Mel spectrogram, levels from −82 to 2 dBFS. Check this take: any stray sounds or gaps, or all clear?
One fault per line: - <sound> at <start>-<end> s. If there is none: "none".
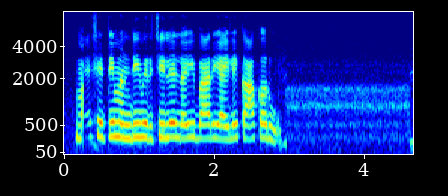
none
